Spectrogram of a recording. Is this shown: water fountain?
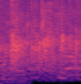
no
